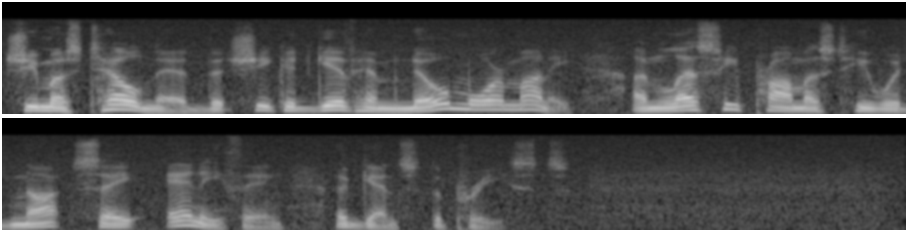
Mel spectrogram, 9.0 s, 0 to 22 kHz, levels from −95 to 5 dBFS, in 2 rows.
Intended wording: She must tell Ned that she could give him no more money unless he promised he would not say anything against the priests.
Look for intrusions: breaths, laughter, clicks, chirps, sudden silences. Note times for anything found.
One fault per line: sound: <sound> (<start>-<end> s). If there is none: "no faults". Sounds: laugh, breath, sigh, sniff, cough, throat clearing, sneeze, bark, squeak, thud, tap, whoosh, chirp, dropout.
no faults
